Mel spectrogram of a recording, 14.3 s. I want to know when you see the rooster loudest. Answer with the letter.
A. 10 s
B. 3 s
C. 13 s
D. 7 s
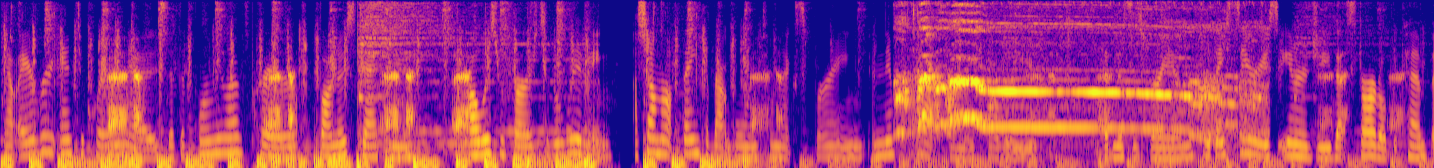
A.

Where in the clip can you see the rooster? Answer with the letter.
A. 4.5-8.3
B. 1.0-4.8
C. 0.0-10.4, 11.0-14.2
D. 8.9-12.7
D.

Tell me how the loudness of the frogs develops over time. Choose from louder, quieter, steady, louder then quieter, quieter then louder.
quieter.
